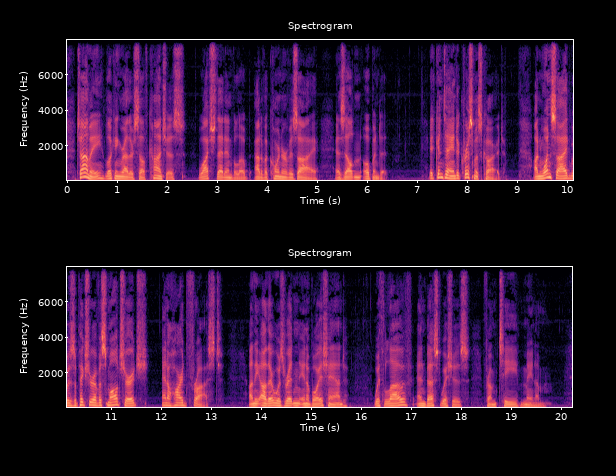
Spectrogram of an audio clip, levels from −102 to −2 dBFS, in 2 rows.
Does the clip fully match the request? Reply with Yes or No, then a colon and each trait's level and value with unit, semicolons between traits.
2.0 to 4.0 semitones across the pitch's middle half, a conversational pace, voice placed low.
No: wide, 5.5 semitones; average, 165 wpm; low, 120 Hz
